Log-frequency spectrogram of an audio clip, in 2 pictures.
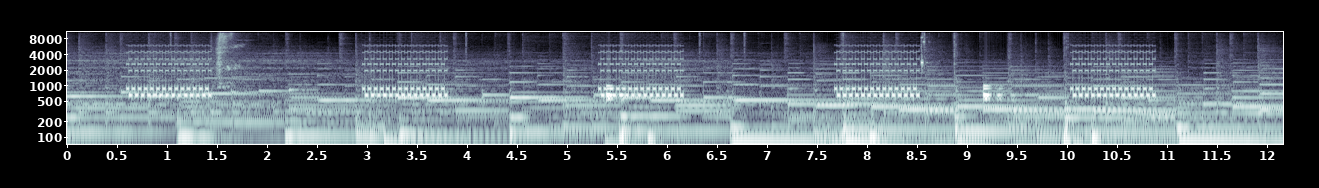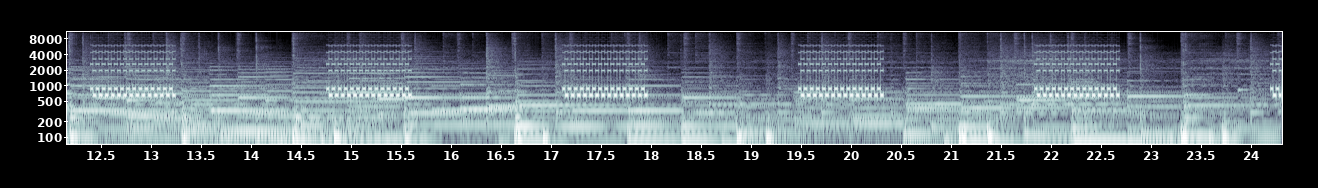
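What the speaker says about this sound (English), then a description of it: "It's ringing again." Telephone bell ringing in the video game AI: The Somnium Files, repeating in regular bursts roughly every two seconds over a game music backdrop, with no talking.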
